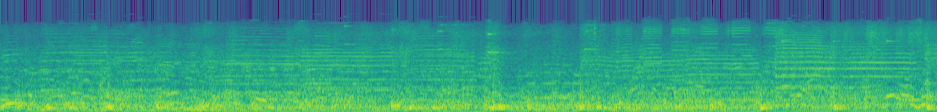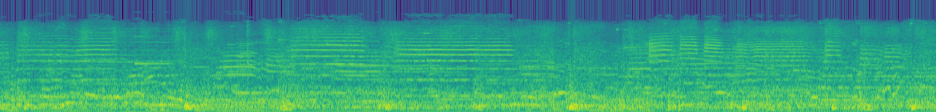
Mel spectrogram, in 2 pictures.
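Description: Music led by brass instruments such as trumpets and trombones, playing steadily and loudly, with people's voices underneath.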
